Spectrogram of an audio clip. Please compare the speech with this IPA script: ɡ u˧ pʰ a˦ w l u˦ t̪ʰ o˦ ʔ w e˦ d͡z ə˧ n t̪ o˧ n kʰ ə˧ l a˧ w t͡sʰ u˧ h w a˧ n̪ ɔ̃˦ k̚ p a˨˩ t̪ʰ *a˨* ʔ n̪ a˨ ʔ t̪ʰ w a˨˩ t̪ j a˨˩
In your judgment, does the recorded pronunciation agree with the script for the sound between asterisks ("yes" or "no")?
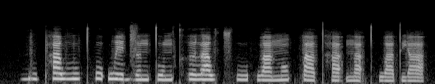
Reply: yes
